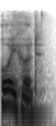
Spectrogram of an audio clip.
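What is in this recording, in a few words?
"boyhood", English, British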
